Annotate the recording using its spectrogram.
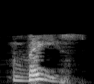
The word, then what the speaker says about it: vase: 再举例，请看 delicate， N 多意思，vase，花瓶，有人念作 vase 也可以啊。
